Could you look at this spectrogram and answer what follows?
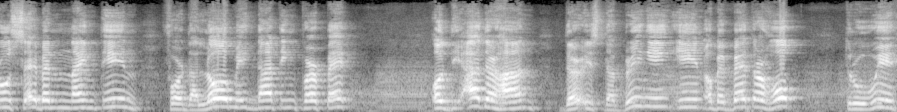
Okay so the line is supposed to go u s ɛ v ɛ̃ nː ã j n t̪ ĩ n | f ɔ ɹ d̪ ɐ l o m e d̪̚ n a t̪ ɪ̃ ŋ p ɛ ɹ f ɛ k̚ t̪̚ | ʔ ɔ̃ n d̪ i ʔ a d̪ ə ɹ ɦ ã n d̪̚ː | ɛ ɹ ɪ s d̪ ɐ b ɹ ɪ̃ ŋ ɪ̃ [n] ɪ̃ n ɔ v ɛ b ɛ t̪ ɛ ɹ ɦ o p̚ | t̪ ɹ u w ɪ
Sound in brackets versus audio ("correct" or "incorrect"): incorrect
